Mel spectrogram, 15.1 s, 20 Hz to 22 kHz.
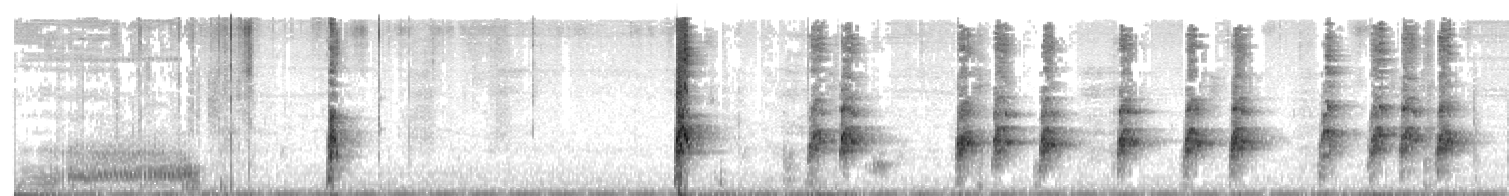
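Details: Toy fox terrier woken at 1:26 am by a crash that shook the house from across the street. A low hum opens, then a few sharp clicks. A steady run of short, punchy barks follows, often in pairs, about once a second.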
